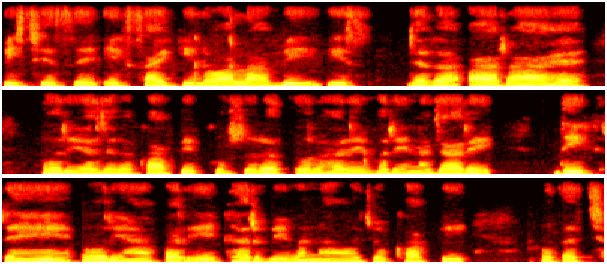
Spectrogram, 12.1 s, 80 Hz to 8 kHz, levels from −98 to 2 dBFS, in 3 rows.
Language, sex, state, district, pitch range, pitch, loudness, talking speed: Hindi, female, Bihar, Supaul, 195-205 Hz, 200 Hz, -19 LUFS, 170 wpm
